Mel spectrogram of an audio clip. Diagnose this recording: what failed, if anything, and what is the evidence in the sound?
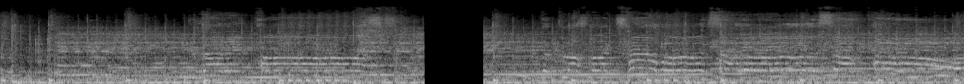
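The failure is at the playback stage: a rebuffering stall. At 4.24 s the sound drops to silence, and it resumes at 4.84 s exactly where it broke off, so nothing is skipped but about 0.6 s is added. The player drained its download buffer and waited for more data before continuing. On a waveform this shows as a flat line between the two times; on a spectrogram, a clean, full-height blank band with matching content on either side.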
